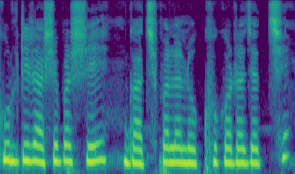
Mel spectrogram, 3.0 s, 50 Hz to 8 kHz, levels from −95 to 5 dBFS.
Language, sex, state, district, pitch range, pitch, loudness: Bengali, female, West Bengal, Cooch Behar, 245-280 Hz, 260 Hz, -12 LUFS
